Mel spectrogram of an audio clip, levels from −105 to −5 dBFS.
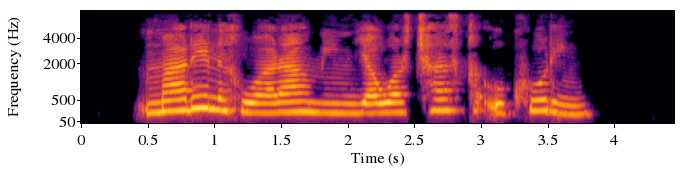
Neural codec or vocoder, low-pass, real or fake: none; 7.2 kHz; real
